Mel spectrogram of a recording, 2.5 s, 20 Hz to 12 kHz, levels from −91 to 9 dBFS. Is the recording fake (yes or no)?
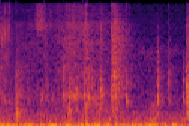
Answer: yes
